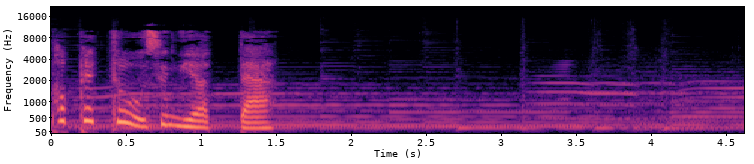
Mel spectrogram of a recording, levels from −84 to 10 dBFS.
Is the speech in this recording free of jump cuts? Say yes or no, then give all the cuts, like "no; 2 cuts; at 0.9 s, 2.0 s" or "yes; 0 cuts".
yes; 0 cuts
